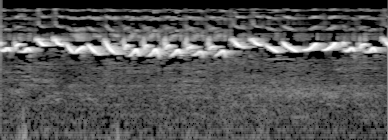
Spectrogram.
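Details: Curió, the chestnut-bellied seed finch, giving 'praia' style song prepared for teaching young birds: rapid, loud, sweet whistled notes rising and falling in a continuous rolling series, phrases broken by short gaps, with soft background rustle.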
